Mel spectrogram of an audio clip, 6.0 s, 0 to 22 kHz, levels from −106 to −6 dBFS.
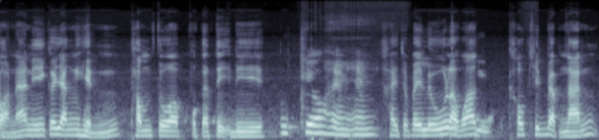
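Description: Echo leak appears at 0.82–0.99, 1.15–1.3, 1.52–1.56, 1.81–2.15 and 2.65–2.99 s. A faint, delayed copy of the speech returns 290 ms late. The likely cause is a far-end loudspeaker whose echo canceller let some pickup through. The copy sits about 20 to 35 dB below the speech. Speech suppressed in double talk follows at 2.77–2.83 s and 4.38–4.92 s. The speech dips by roughly 10 dB, then roughly 15 dB. This likely happens because the canceller turned down its own talker along with the loudspeaker echo. One more echo leak occurs at 4.91–5.05 s.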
